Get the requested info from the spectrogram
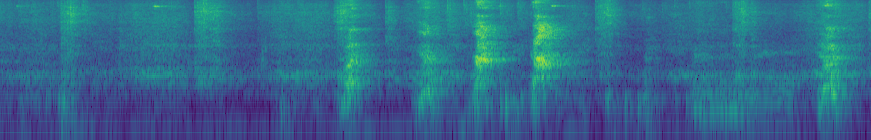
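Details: Pet dog barking at a robot dog: short, sharp barks in an irregular series, four strong ones bunched in the middle and another near the end, spaced from under half a second to about two seconds, over a low steady hum.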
